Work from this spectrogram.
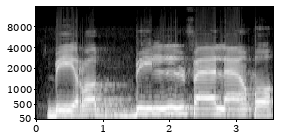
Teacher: কফ কলকলার হরফ উপরের দিকে ধাবিত করে ধাক্কা দিয়ে উচ্চারণ করে কফকে সাকিন করে ফেলব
